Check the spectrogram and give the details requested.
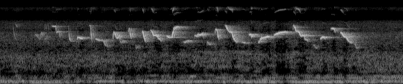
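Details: Energetic high-pitched twittering from a Lombok lemon-bellied white-eye: a dense chain of quick downward-slurred whistles lasting several seconds, with a low mechanical hum in the background.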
